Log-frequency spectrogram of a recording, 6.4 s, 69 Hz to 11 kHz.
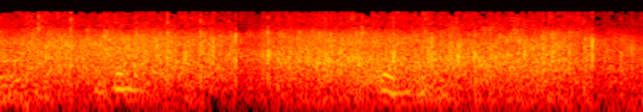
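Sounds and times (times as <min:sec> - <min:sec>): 
sustained applause from a sizable audience: 0:00.0 - 0:06.4.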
